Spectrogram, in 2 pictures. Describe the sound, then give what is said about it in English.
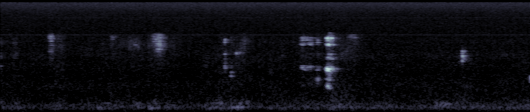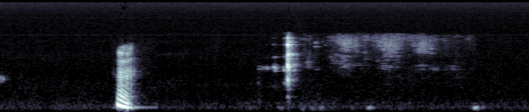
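Scattered small clicks and taps, then two sharp clattering knocks a couple of seconds apart, the second trailing into a brief rattle, as two purple dice are rolled for an education roll in a tabletop game. Fairly quiet, with no talking. “And just make it two purple dice.”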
